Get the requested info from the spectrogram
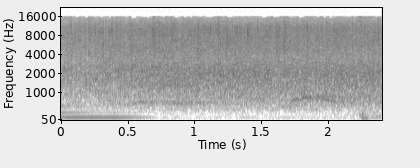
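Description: Audience applauding, an even clatter of many hands, while a low acoustic guitar note dies away in the first moment.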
